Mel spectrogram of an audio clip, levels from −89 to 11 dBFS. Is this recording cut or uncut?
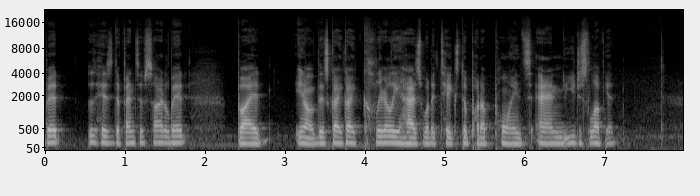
cut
